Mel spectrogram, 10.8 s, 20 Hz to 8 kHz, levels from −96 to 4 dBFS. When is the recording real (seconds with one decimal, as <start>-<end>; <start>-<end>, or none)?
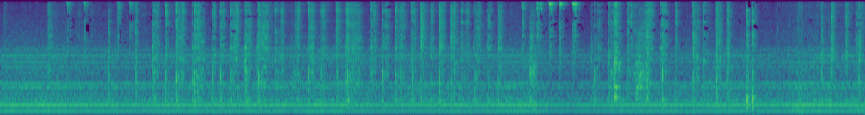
0.0-3.4; 4.6-5.1; 5.9-10.8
